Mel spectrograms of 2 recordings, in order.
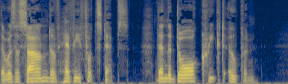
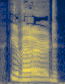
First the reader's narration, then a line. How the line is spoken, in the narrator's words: he bellowed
